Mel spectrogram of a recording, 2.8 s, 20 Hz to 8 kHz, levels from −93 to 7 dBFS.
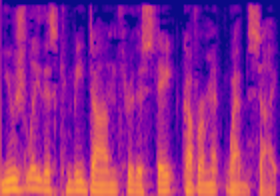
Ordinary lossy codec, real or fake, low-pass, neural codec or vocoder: MP3, 32 kbps; real; 7.2 kHz; none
